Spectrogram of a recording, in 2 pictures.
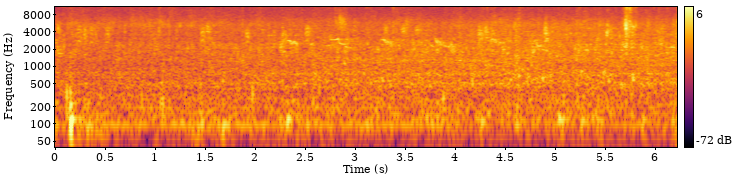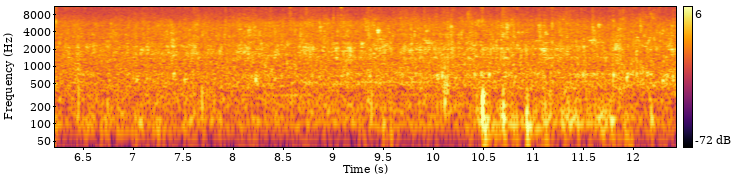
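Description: Garden water running and trickling steadily, growing louder toward the end, with faint bird chirps over it and a couple of dull thumps, one just after the start and one near the end.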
